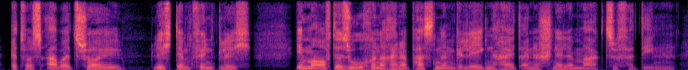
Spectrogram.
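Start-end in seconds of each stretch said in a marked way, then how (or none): none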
